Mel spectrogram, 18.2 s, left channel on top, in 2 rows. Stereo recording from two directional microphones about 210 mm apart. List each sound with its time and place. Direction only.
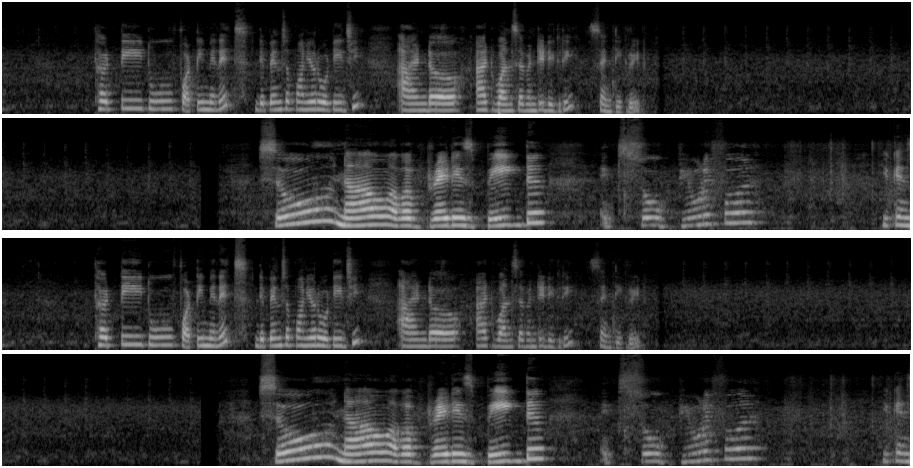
0.9 s speech: 20° right (ahead or behind)
3.9 s a woman's voice: 20° left (ahead or behind)
11.6 s speech: 10° right (ahead or behind)
15.5 s a woman's voice: 30° left (ahead or behind)
17.8 s speech: 30° left (ahead or behind)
